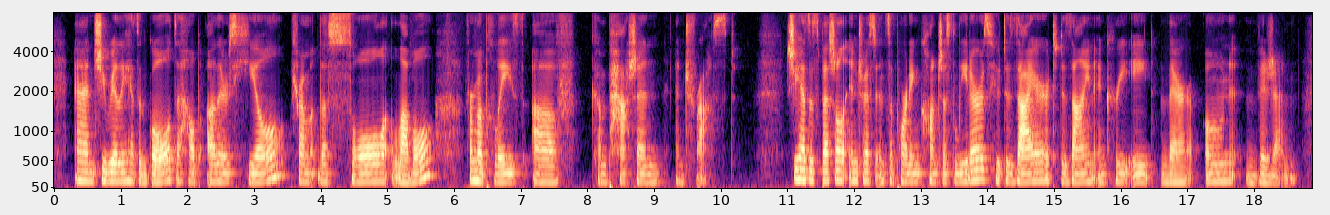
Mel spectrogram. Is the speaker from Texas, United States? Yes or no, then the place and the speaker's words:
no; Utah, United States; And you were from Utah and I was from Utah.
